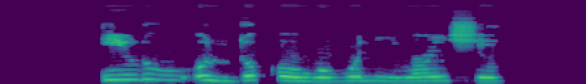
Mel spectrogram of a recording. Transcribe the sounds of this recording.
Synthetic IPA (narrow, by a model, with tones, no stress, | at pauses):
i˧ɾu˦o˧lu˨do˨˦ko˦˨wo˨wo˧˦nĩ˧i˨w̃ɔ̃˧˦n̩˦ʃe˧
